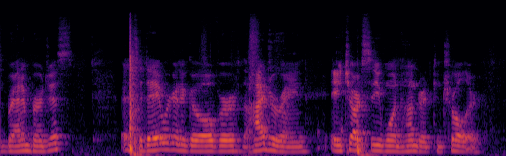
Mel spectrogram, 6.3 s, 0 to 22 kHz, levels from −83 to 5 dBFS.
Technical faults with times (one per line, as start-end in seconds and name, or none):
none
